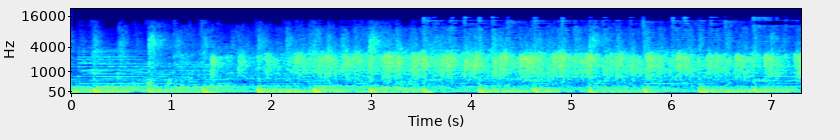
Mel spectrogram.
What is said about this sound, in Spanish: Muchas gracias por este merecido aplauso y envío un saludo muy cordial a los madridistas de la sala, que están tan felices como yo, suponiendo que hay alguno.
